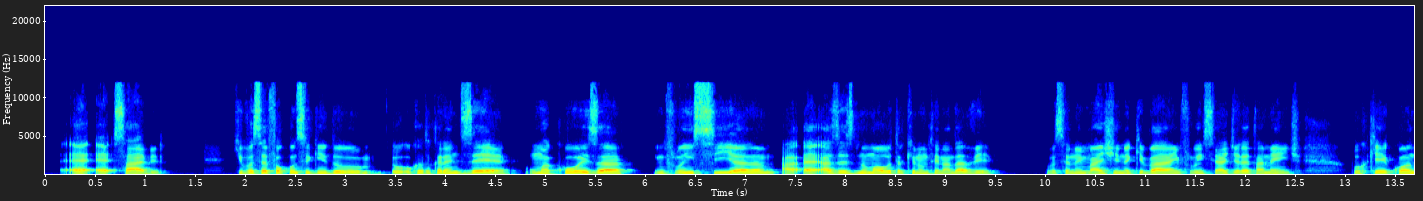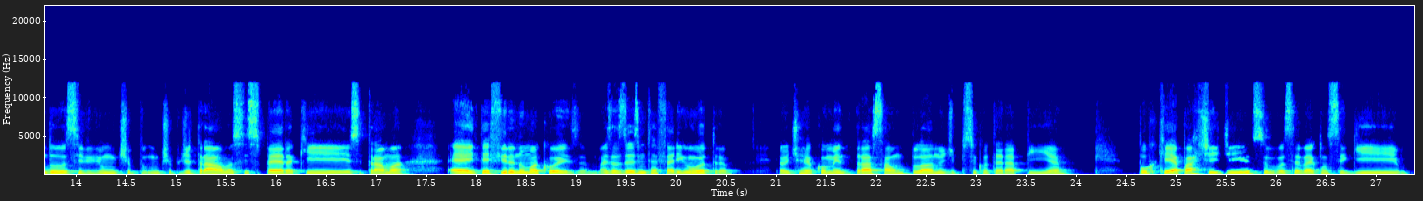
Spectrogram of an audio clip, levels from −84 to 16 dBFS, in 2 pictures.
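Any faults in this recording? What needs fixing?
The speech sounds dull and gurgly throughout, grainy, with top end flickering in and out. That's likely MP2 compression short of bits, fitting roughly 80 kbps: upper sub-bands switch off and the rest get coarsely quantised. Encode at a higher bitrate or avoid MP2.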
